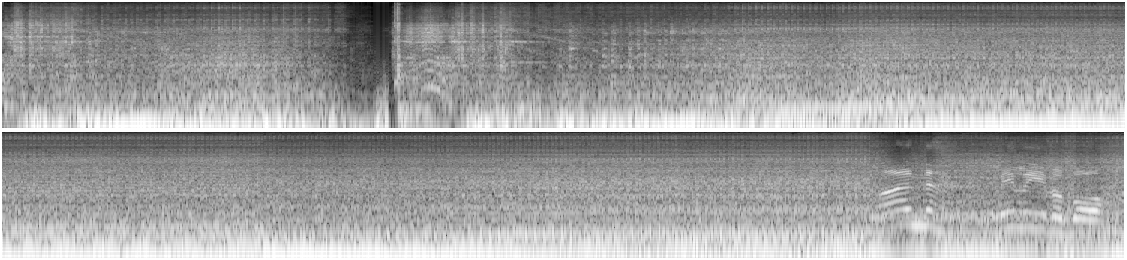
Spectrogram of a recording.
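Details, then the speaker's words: Engine of a free, long-neglected Baretta boat, clogged and stubborn, started after repeated crank-stop cycles to blow it out: cranks, catches and holds a strong, steady low rumble without misses or knocks; quiet, running really well. "Boy, did this thing fight us, but as you can see, it's running really well."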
